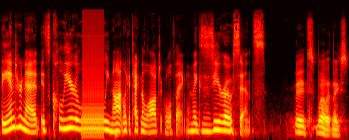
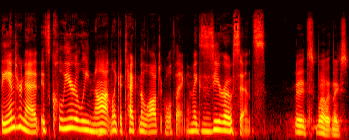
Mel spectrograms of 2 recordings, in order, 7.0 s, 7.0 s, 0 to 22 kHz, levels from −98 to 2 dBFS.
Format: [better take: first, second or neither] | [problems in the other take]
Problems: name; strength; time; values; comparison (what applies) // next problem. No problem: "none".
second | audio freezing; at 1.5 s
